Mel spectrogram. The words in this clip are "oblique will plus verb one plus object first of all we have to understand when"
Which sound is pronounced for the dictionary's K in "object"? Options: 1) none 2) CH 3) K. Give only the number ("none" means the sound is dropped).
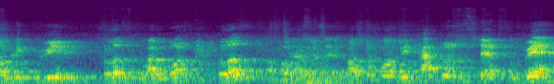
1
